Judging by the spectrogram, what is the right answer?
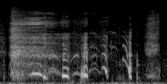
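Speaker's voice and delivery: a high, squealing burst of laughter; high cackling laugh. Real, not acted. Laughing at one-eyed man.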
